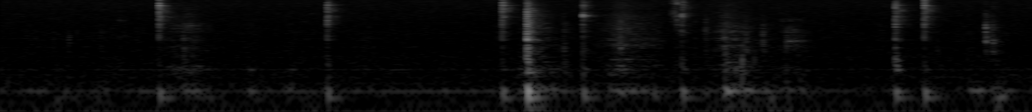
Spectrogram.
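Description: Scattered clicks of a computer mouse and keyboard keys, single sharp clicks a fraction of a second to a second apart, the loudest about two and a half seconds in, over a faint steady hum.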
